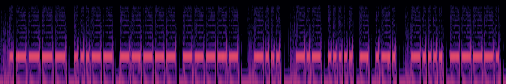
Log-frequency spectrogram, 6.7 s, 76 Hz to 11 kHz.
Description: Morse code, heard as a keyed tone, about 31 wpm, 400 Hz. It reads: 1300 B K5TR 69
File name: CW / 2008-ss-cw-k5tr-op-n5rz -19:00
